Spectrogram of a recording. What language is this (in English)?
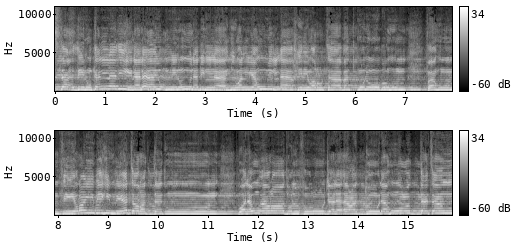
Arabic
